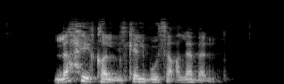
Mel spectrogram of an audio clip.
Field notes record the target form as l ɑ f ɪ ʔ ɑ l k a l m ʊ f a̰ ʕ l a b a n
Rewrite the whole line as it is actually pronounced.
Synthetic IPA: l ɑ ħ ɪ q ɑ l k a l b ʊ θ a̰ ʕ l a b a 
